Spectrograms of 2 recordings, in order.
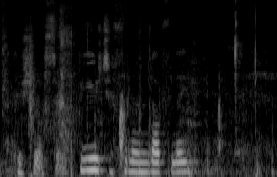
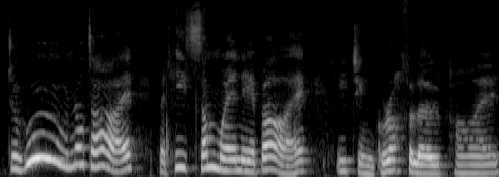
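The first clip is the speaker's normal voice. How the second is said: owl voice; 7 dB louder than usual. Acted. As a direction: hoot the first words like an owl. Owl speaks, hooting.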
